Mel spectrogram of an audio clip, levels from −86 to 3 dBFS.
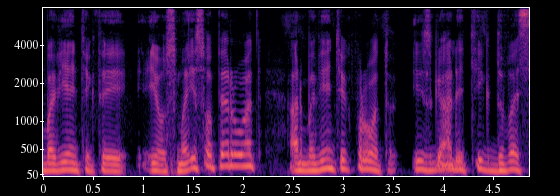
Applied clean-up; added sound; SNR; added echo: none; none; none; none.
